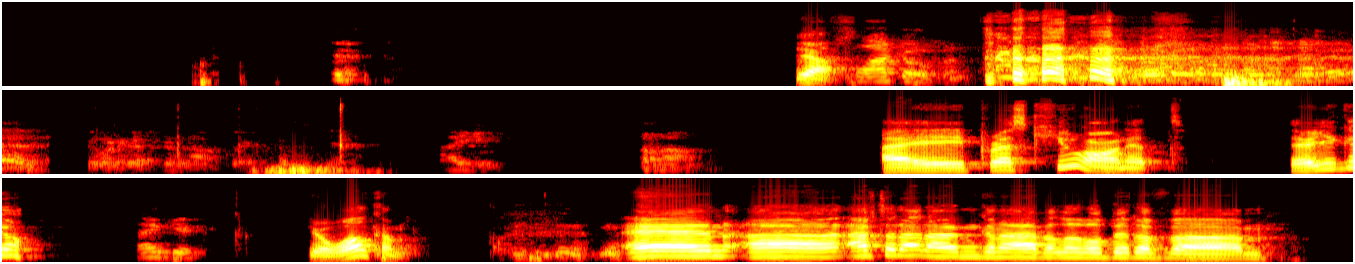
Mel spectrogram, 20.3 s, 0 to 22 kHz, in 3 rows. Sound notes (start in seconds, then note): 4.9 laughter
